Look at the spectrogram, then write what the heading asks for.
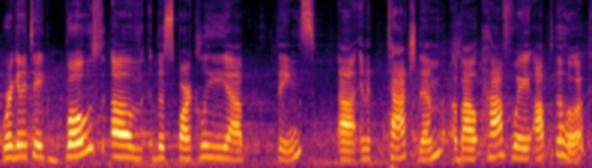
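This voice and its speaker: A young woman tying a fishing fly in a joking, deadpan demonstration, with many ums and uhs. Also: on the high side, slow pace. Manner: deadpan, playful, many fillers. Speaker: guest fly tier.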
